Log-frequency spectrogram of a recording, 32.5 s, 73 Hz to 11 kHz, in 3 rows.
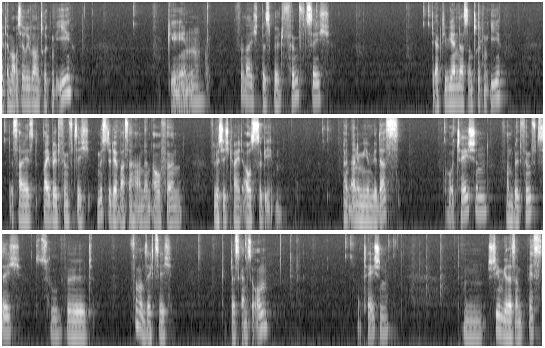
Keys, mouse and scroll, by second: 0.5 i, 2.6-6.7 drag, 9.5 i, 10.9-17.1 drag, 17.2 right click, 18.3 i, 19.7-24.5 drag, 24.7 r, 26.3 ctrl+click, 28.5 click, 29.3 right click, 29.8 scroll down 1, 30.1 shift+middle click, 30.5-31.8 scroll up 1, 31.8-32.4 drag.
